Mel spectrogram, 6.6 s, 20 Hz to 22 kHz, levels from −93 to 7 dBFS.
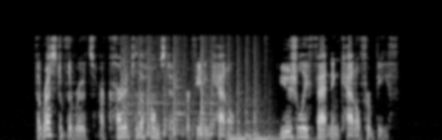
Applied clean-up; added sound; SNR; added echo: none; Drum kit; 9 dB; none.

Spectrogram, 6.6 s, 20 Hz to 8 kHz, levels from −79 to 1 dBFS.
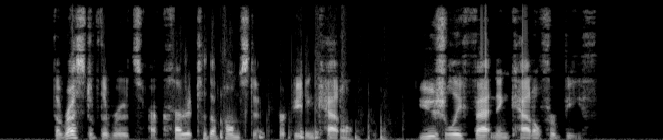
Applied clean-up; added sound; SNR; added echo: neural diffusion model UNIVERSE++.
